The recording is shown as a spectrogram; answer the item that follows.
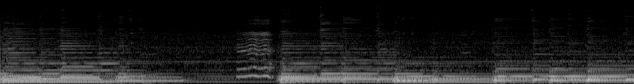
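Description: Acoustic guitar strummed in chords. The playing stops briefly about two seconds in, then starts again.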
